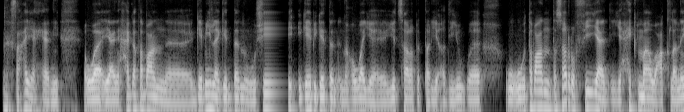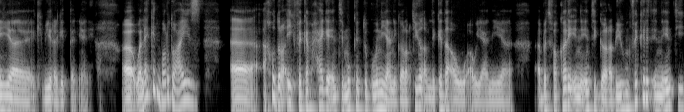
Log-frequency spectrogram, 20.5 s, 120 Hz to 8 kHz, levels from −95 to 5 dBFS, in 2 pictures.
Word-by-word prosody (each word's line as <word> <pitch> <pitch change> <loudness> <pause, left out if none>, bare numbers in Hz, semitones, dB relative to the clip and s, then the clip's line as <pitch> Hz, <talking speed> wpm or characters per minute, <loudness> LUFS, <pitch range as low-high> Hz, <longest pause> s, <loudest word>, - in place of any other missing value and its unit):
صحيح 100 -3 -3
يعني 90 +1 -1 0.4
هو 95 +1 +6
يعني 95 -1 +4
حاجة 110 +5 -2
طبعًا 110 -4 +2 0.4
جميلة 105 +5 +2
جدًا 105 +1 0
وشيء 120 +7 -2
إيجابي 110 0 0
جدًا 105 -2 +1
إن 95 - -4
هو 95 +3 +1
ي 95 -1 +1 0.3
يتصرّف 100 -1 0
بالطريقة 95 0 -4
دي، 90 +3 -3
و 95 -2 0 0.4
وطبعًا 120 +6 +2
تصرُّف 125 -1 0
فيه 125 +1 0
يعني 90 -3 +1
حِكمة 110 -2 +1
وعقلانية 95 0 +1
كبيرة 100 -4 -2
جدًا 90 0 -8
يعني، - - -15 0.4
آآ، - - +6
ولكن 225 +5 +1
برضه 175 -4 -2
عايز 170 +2 -1 0.4
آآ 100 -1 +3
آخُد - - 0
رأيِِك - - 0
في 120 - 0
كام 125 +1 -2
حاجة 135 +2 -1
أنتِ 105 +1 -2
ممكن 125 +3 -1
تكوني 115 +1 +2
يعني 90 -4 +1
جرّبتيهم 90 +11 -1
قبل 95 0 -3
كده 115 +3 -1
أو 90 -1 -2
أو 85 - -2
يعني 85 0 -5 0.4
بتفكّري 115 +6 -1
إن 105 - +2
أنتِ 125 0 0
تجرّبيهم، 110 +2 0
فكرة 180 - -2
إن 110 -1 +2
أنتِ 135 +3 +1
105 Hz, 160 wpm, -21 LUFS, 95-120 Hz, 0.4 s, هو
